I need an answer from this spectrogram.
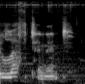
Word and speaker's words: lieutenant: Lieutenant, we say left tenant.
